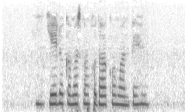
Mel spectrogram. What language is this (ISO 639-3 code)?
urd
